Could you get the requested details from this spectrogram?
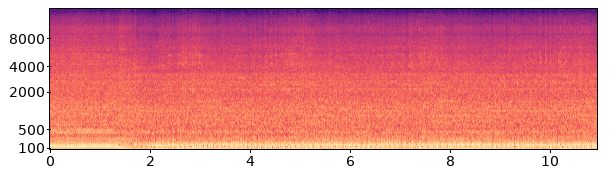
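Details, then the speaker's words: Cub Cadet XT1 LT46 lawn tractor after oil pan reseal, head gasket replacement, new carburetor and a valve adjustment on one head: steady, even low drone that settles quickly after a speed change and holds without hunting. It is running normally. "Okay. As you see, it works great."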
